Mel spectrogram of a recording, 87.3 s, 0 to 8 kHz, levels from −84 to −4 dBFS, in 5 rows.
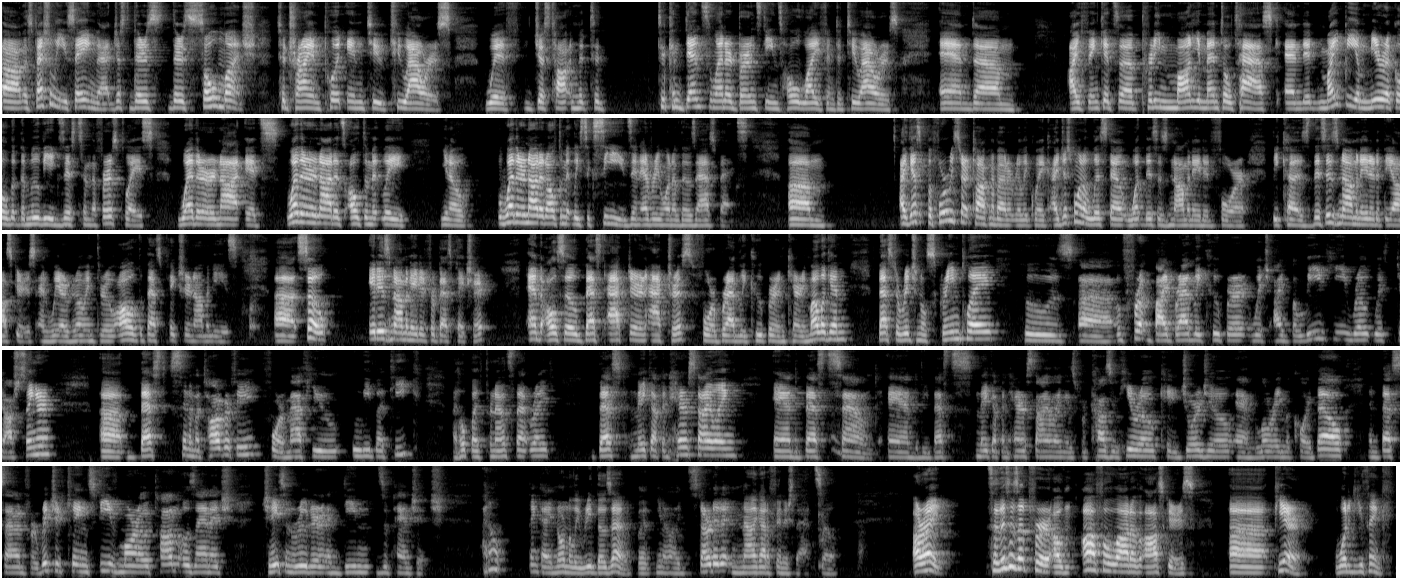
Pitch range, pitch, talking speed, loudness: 145-180 Hz, 160 Hz, 165 wpm, -21 LUFS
